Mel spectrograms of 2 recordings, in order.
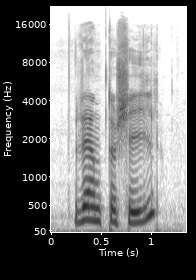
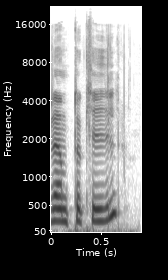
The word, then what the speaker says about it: Rentokil: Sen har vi Andreas Tapper från företaget som kan uttalas på två olika sätt. Rentokil eller Rentokil.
